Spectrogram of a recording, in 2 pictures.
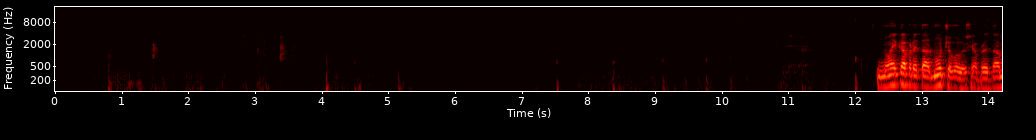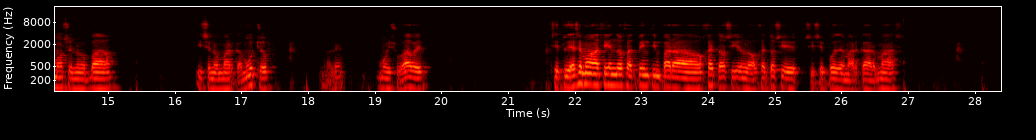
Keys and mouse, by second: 0.9 click, 1.3-4.2 ctrl+middle drag, 3.8 f, 4.2 click, 6.9-8.4 middle drag, 8.4-10.7 drag, 10.7-12.1 middle drag, 12.1-16.0 drag, 16.0-18.0 middle drag, 18.0-21.4 drag, 21.4-22.9 shift+middle drag, 22.9-24.2 drag, 24.2 middle click, 24.6-25.6 drag, 25.6-27.0 middle drag, 27.0 click, 27.6 ctrl+middle click, 28.1 click.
